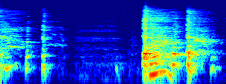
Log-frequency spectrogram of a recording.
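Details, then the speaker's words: An adult woman with a cough of unknown cause that she says doesn't hurt gives short coughs, then a louder pair of harsh, rough, throaty coughs; cough. "And um also and I have water today cuz I really do I don't know what the cough is."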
